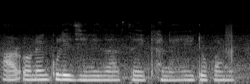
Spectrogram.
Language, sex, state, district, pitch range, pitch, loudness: Bengali, female, Tripura, West Tripura, 200-215 Hz, 205 Hz, -16 LUFS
